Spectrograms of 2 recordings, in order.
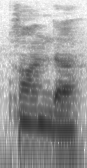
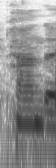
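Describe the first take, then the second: First: The first vowel is rounded, like in 'pawn'. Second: The first vowel is open, like in 'cat'. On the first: This is the Hungarian way of saying it. "is pronounced ponda. So it sounds like pawn" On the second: This is the English way of saying it. "what we say panda in English"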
